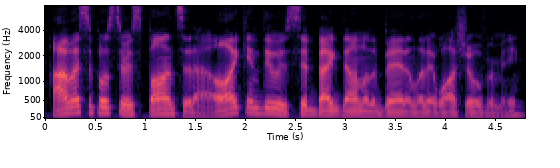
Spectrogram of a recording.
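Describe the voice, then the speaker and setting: A man's voice: fairly low pitch, fast, a bit bright, clear, resonant tone, no room sound, studio quality. A man streaming a visual novel, reading the story narration expressively with casual asides.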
